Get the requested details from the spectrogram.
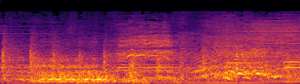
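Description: A horse neighs loudly, a long shaky whinny rising and falling over about three seconds, with a faint clatter of hooves underneath and no one speaking.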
